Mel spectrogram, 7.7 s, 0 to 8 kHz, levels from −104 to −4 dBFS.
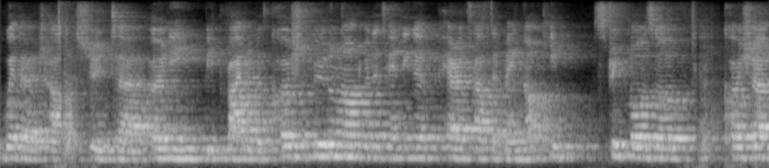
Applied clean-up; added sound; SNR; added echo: neural separator model SepFormer DNS4.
